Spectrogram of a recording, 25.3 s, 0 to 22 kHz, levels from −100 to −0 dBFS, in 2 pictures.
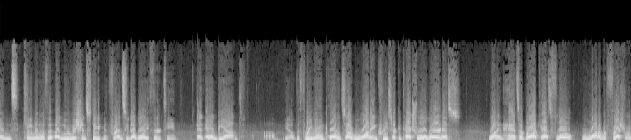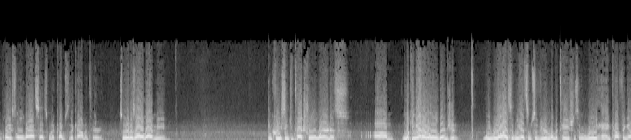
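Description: At 18.37 s and 21.58 s, a repeated buffer: a 1.45 ms slice, fitting a 64-sample buffer, plays twice, producing a tiny click rather than a dropout's silent gap.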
